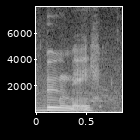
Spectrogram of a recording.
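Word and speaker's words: Bumi: One of them was Boommy, which is spelled B U M I, which I think would have been fairly unfortunate for a child.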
